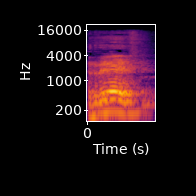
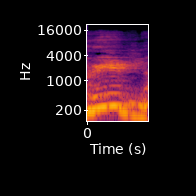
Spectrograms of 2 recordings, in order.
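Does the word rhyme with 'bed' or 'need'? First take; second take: bed; need. First: The vowel is short, like in 'bed'. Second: The vowel is long, like in 'need'. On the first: It is the past participle form of the verb. The speaker calls it right. "উচ্চারণটা রেড কিন্তু স্পেলিংটা same" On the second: It is the present form of the verb. The speaker calls it wrong. "এখানে এটা কিন্তু রিড না"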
